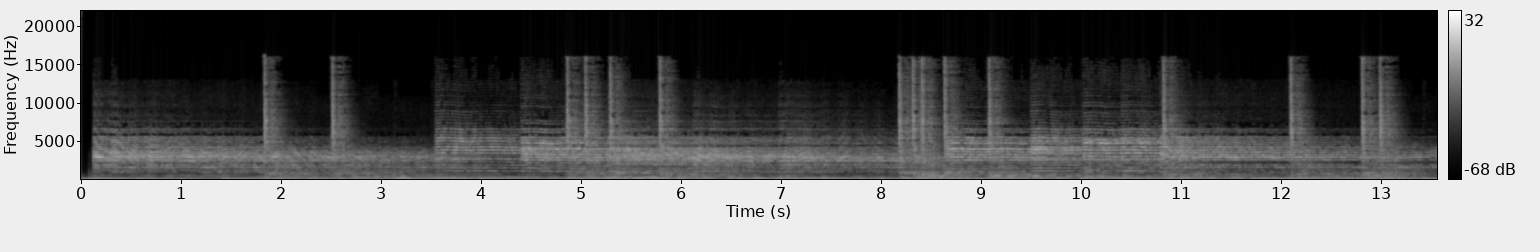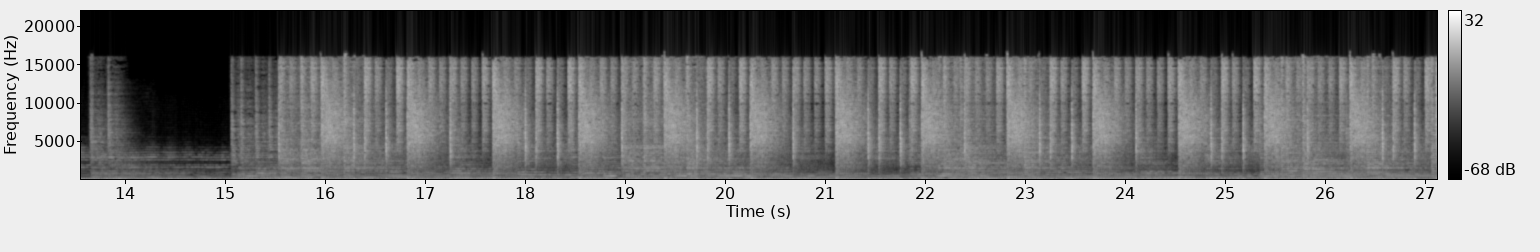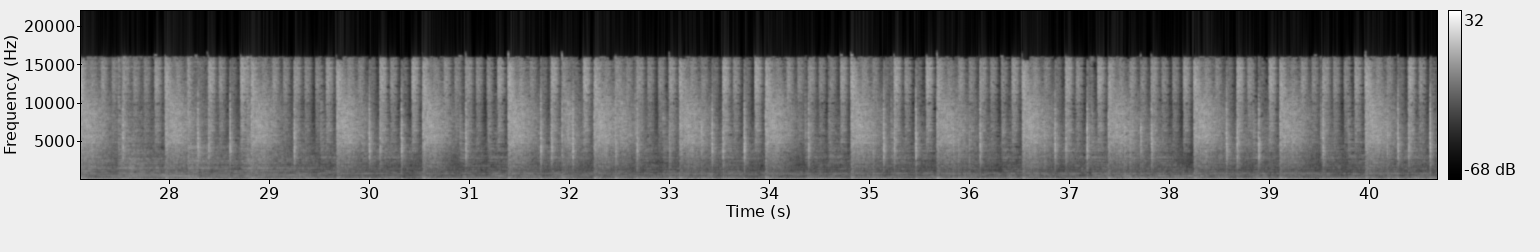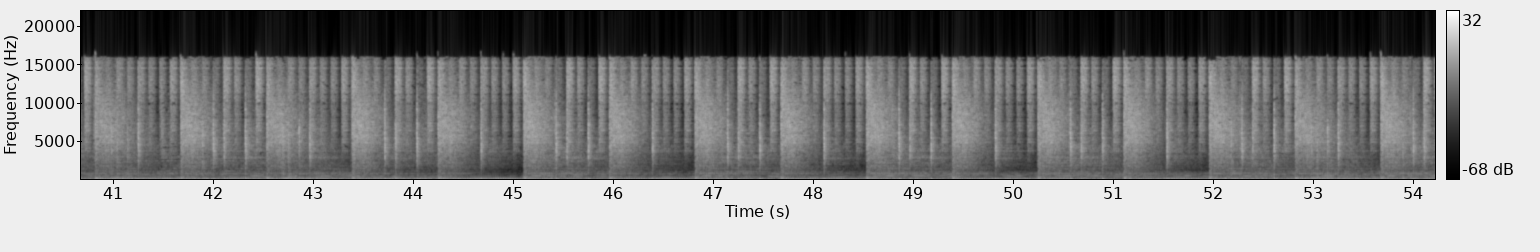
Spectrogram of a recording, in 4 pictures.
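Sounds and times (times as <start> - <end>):
guitar strumming: 0.1 - 54.2.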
